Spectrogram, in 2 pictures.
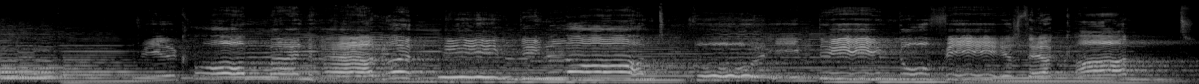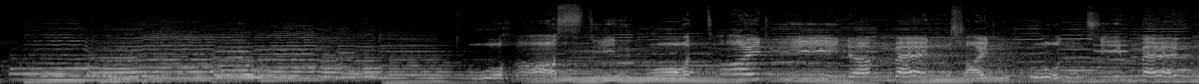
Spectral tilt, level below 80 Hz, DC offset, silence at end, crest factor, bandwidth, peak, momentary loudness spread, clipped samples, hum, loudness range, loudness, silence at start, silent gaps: -4.5 dB/octave; -50 dBFS; under 0.1%; 0 s; 18 dB; 16.5 kHz; -10 dBFS; 11 LU; under 0.1%; none; 6 LU; -26 LUFS; 0 s; none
